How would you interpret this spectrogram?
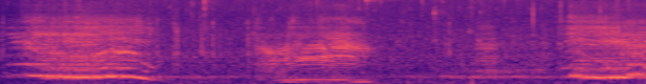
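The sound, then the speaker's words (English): Humpback whale song: long, mournful moans and a wavering higher call with a low groan beneath, repeated slowly over a steady underwater hiss, with no talking. “Prior to that, it was believed that humpback whales almost exclusively would sing when they're in their tropical breeding grounds in the winter.”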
